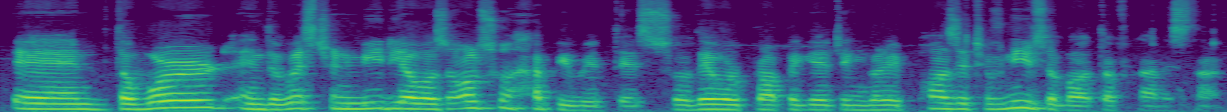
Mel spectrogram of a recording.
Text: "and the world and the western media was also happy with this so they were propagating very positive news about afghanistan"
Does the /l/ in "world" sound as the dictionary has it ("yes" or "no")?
no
